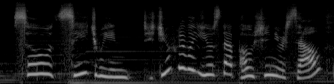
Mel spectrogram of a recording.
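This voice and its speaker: A woman does a put-on character voice, squeaky and extremely high, at a moderate pace. Music plays in the background. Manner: surprised.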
